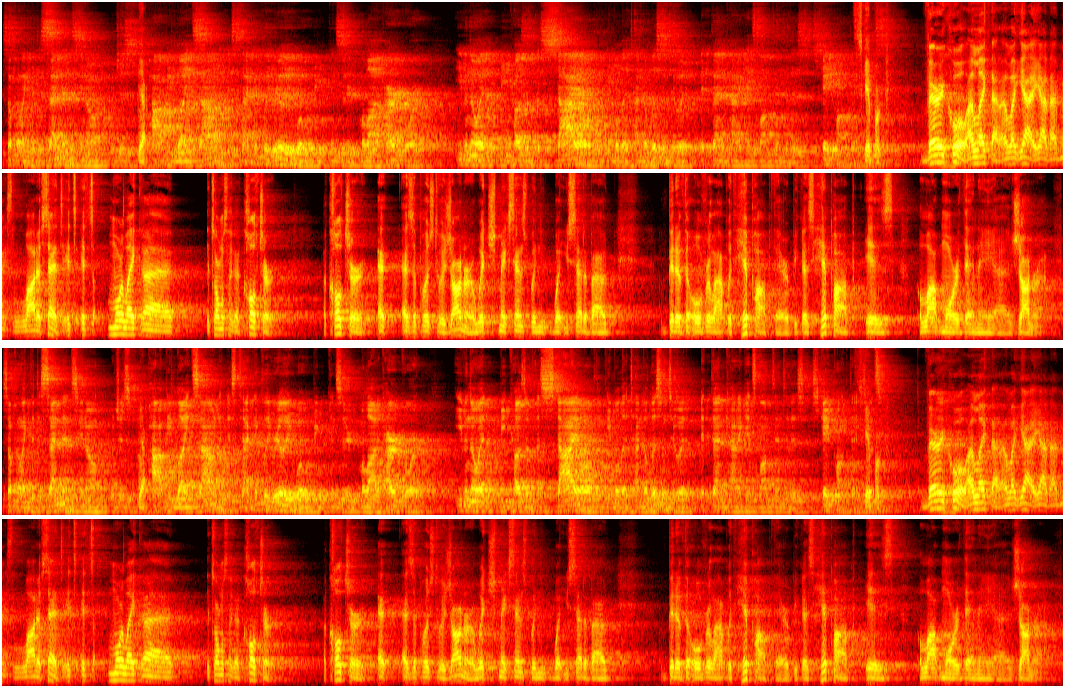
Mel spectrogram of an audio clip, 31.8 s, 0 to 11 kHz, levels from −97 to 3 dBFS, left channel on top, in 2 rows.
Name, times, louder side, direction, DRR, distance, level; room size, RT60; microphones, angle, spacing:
voice 1, 0.0-6.3 6.8-13.2 14.0-14.2, right 1 dB, 60° right, 0 dB, 3.6 m, -28 dB
voice 2, 13.8-18.5 19.0-20.0 20.8-25.4 25.9-28.6 28.9-29.3 29.7-31.6, left 3 dB, 40° left, 13 dB, 0.6 m, -22 dB
22.0 x 13.0 x 9.7 m, 2.5 s
head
